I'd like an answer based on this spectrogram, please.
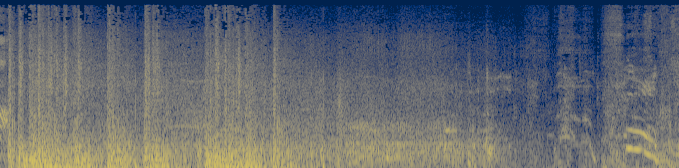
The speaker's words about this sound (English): Point your guns! Fire as they bear! At last. On the roll, boys! On the roll! And fire!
